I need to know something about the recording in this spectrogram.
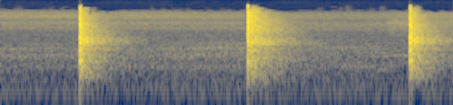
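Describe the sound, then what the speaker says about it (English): Three sharp balloon pops, evenly spaced about a second apart, loud and close with quick decaying tails and no talking. "I hear balloons bursting."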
